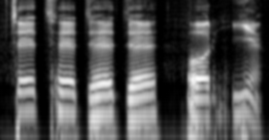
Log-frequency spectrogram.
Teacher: स्पर्श के साथसाथ जो स्वास है वह स्पर्श तो करेगी ही उसके साथ-साथ कुछ घर्षण के साथ निकलती है। कुछ मुंह विवर में घर्षण करती है। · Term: स्पर्श संघर्षी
